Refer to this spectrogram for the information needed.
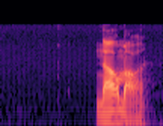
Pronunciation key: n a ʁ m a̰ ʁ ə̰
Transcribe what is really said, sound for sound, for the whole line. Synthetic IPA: n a ʁ m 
